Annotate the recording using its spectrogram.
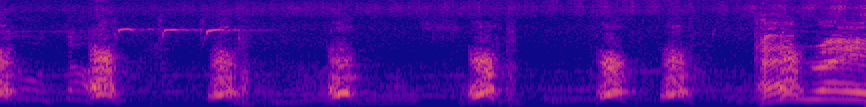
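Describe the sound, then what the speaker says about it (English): A dog in the medieval video game Kingdom Come: Deliverance II barks repeatedly, about seven loud close barks in an even rhythm, ending in a drawn-out whining yelp. "Get that mutt of yours to stop barking, will you?"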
